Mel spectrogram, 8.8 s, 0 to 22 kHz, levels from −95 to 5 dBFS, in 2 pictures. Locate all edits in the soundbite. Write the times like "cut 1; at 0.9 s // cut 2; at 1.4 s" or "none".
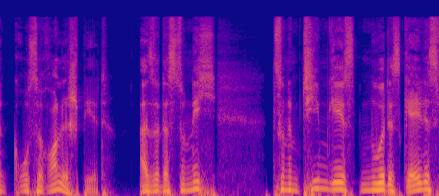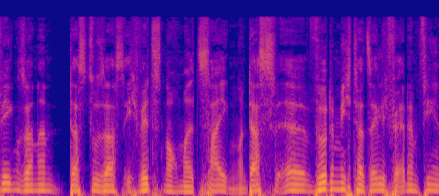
none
